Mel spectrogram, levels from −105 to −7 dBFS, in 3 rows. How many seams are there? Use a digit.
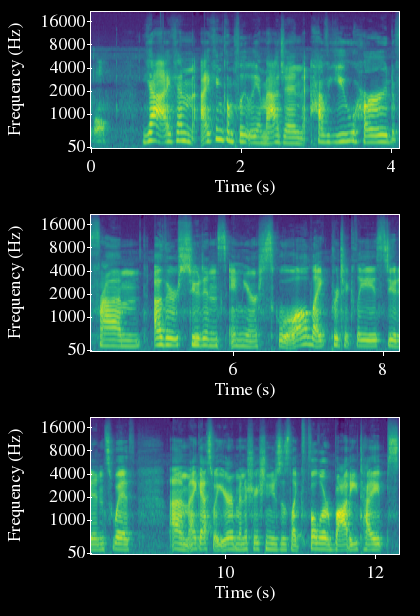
1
